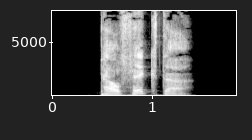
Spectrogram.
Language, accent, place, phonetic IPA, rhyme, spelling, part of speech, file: German, Germany, Berlin, [pɛʁˈfɛktɐ], -ɛktɐ, perfekter, adjective, De-perfekter.ogg
- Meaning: 1. comparative degree of perfekt 2. inflection of perfekt: strong/mixed nominative masculine singular 3. inflection of perfekt: strong genitive/dative feminine singular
